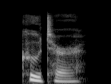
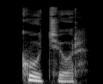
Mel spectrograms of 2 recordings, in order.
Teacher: In US, stress tur. In UK, stress ture.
